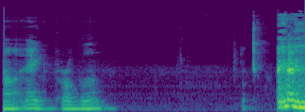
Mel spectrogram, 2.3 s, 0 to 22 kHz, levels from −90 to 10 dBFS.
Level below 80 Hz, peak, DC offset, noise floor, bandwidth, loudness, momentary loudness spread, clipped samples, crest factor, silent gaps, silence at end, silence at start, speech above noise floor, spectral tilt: -56 dBFS; 0 dBFS; under 0.1%; -63 dBFS; 13.5 kHz; -22 LUFS; 15 LU; under 0.1%; 18 dB; none; 0 s; 0 s; 48 dB; -6.5 dB/octave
